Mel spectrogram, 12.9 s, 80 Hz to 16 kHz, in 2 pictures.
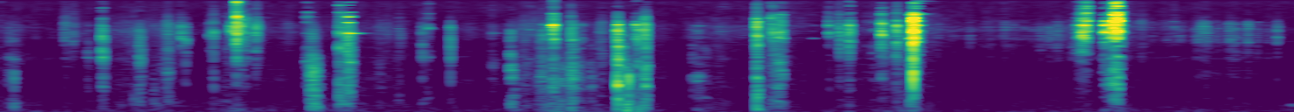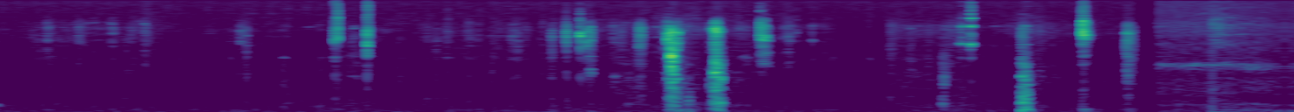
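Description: Small metal parts of a Shimano 7-speed bicycle hub clink and click as it is taken apart, a scatter of sharp, close taps and rattles with quiet pauses between them.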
